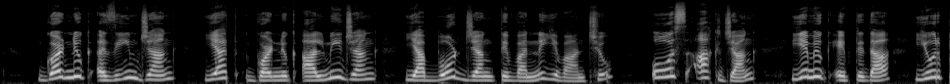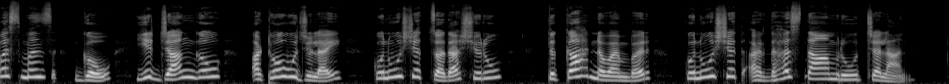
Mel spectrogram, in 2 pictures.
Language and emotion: Kashmiri, neutral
